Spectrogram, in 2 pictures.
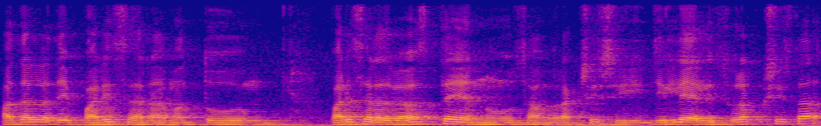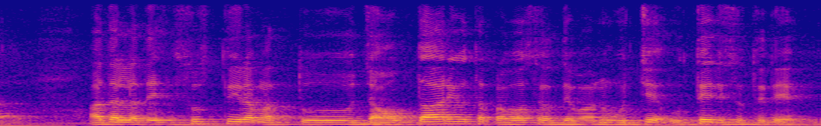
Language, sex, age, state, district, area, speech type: Kannada, male, 18-30, Karnataka, Shimoga, rural, spontaneous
